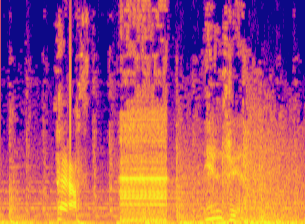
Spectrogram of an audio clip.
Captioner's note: buzzer sounds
